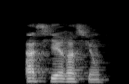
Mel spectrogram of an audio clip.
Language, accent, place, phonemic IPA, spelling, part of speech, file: French, France, Lyon, /a.sje.ʁa.sjɔ̃/, aciération, noun, LL-Q150 (fra)-aciération.wav
- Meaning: synonym of aciérage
